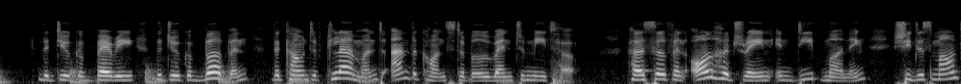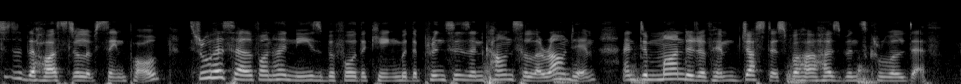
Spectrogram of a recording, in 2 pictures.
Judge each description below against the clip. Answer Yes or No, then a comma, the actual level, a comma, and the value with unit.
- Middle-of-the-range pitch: No, high, 200 Hz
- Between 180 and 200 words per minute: Yes, average, 185 wpm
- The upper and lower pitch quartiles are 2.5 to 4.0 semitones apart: Yes, average, 3.5 semitones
